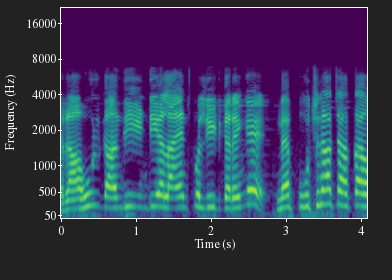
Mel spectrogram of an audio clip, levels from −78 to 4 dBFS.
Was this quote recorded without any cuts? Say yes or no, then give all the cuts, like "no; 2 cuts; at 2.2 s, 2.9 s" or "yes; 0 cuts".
no; 1 cut; at 2.8 s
